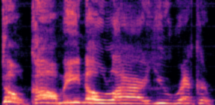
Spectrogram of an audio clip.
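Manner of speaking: slow furious yell, imitating Sam; angry shout. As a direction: bellow it slowly at the man who called him a liar. Retold fight, Sam exploding.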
